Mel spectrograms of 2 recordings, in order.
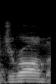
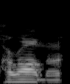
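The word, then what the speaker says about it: Jarama: something stupid like that um but yeah Jama or harama Jama because all the because British people don't know how to pronounce anything that isn't English does my titts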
